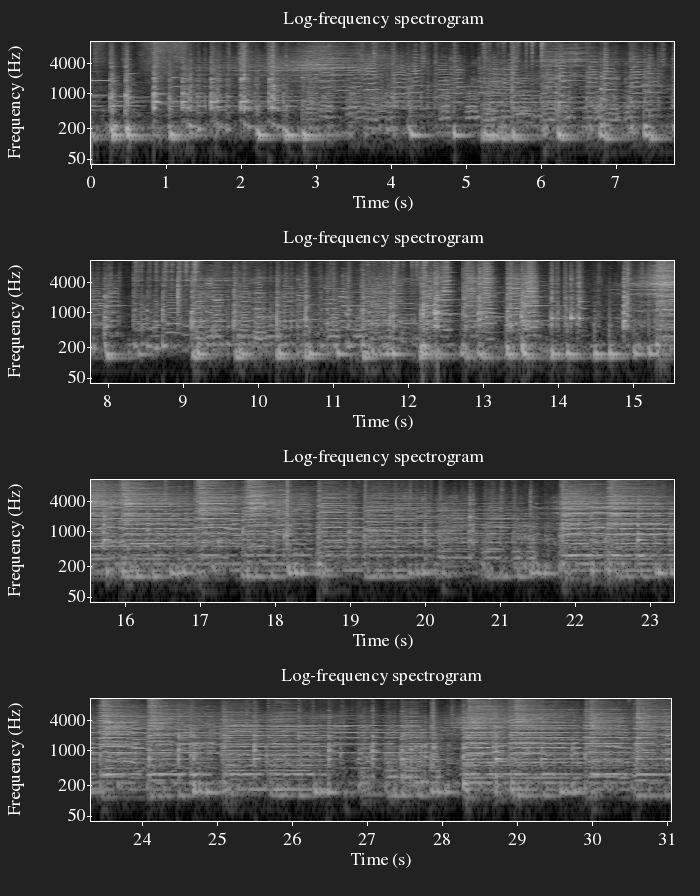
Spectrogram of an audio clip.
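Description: High school marching band playing a field show: drumline and front-ensemble percussion with brass. The first half is led by rapid percussion strokes, and about halfway through the band moves into held chords over the drums.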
